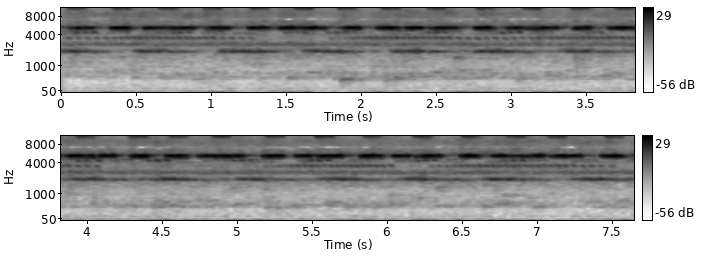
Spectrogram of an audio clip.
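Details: Crickets chirping in a dense chorus, a recording used to repel rats, lull listeners to sleep and train songbirds; high pulsed trills repeat steadily over a continuous shrill hum, with overlapping callers and no other sounds.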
